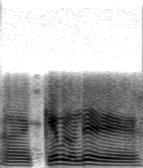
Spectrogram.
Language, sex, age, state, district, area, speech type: Tamil, male, 18-30, Tamil Nadu, Tiruvannamalai, rural, conversation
